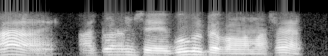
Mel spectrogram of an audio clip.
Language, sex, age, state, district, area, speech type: Tamil, male, 30-45, Tamil Nadu, Tiruvarur, rural, conversation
